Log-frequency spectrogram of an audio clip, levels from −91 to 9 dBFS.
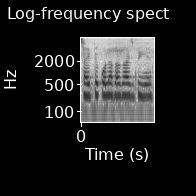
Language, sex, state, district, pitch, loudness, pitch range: Hindi, female, Assam, Hailakandi, 265 Hz, -14 LUFS, 255-270 Hz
